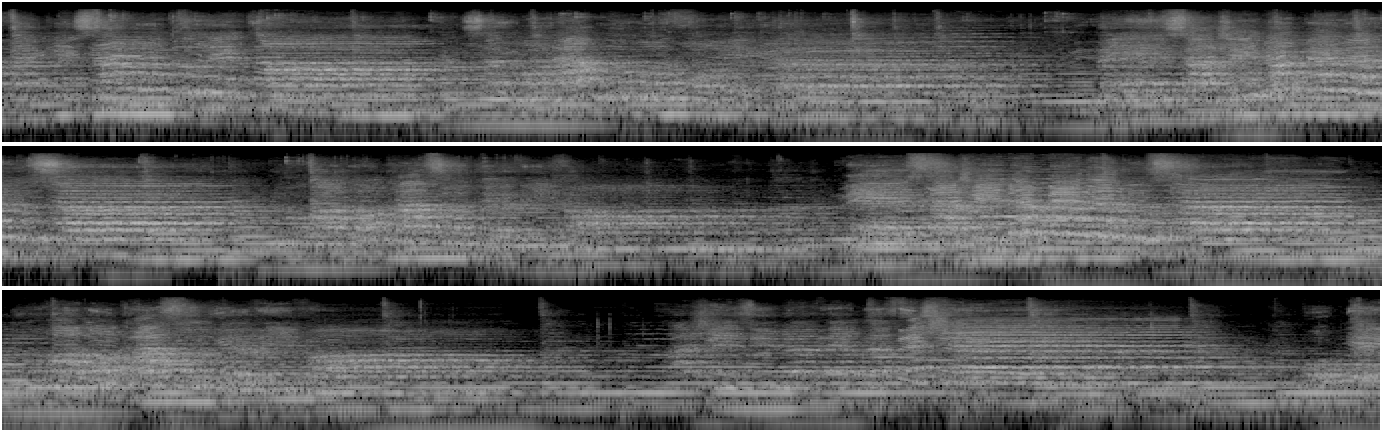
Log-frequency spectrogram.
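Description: Children's choir singing in unison phrases, accompanied by a nylon-string classical guitar, violin and a bowed cello holding low notes.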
